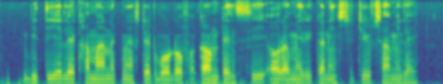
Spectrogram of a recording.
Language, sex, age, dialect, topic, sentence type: Magahi, male, 18-24, Southern, banking, statement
